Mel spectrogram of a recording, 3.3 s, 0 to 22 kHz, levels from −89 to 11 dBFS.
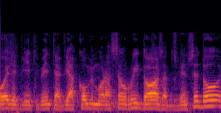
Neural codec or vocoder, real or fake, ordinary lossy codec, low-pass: none; real; none; none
